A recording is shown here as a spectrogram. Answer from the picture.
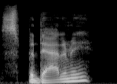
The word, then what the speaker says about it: Spadattimy: This is, how do we say it? Spadattimy? – That is correct.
